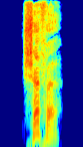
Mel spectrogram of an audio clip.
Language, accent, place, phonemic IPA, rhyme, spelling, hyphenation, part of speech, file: German, Germany, Berlin, /ˈʃœfə/, -œfə, Schöffe, Schöf‧fe, noun, De-Schöffe.ogg
- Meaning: 1. a lay judge, an assistant judge 2. a deputy mayor (for French échevin)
